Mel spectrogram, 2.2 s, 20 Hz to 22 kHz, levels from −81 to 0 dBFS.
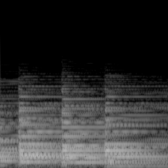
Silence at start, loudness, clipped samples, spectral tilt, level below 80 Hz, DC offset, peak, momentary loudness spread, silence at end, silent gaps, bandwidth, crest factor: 0 s; -26 LUFS; under 0.1%; -11 dB/octave; -48 dBFS; under 0.1%; -14 dBFS; 4 LU; 0 s; none; 5 kHz; 12 dB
